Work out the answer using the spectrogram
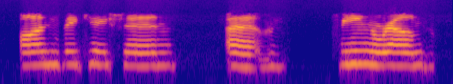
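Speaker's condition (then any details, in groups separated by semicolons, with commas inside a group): ALS; first symptoms in hand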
